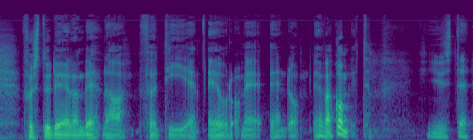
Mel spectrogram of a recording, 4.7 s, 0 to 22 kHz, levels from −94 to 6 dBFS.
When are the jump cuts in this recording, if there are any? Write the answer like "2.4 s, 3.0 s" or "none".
1.0 s, 2.4 s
